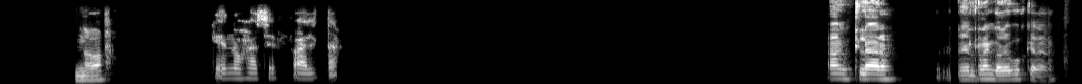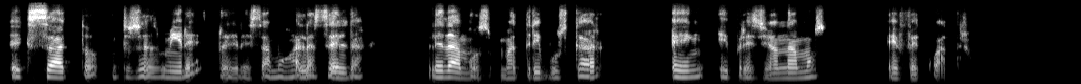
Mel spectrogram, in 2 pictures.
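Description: A young woman speaks calmly over an online call, with pauses.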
